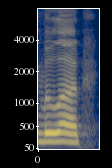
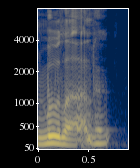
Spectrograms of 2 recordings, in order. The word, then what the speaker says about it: Mulan: Tom Bancroft, who created Mulan, he says Mulan. – Mulan. – Like, it bothers me. He puts the wrong... – Fabulous Mula. – Wrong emphasis on the wrong syllable.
